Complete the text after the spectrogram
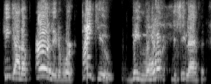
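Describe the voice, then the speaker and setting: High, husky man teaching Bible class. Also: big pitch swings, unhurried, muffled recording. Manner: playful, teasing, responds to chat. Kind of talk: casual online Bible class. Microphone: video call.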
